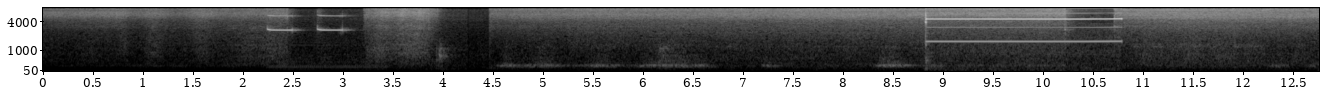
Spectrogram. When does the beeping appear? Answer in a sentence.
You can hear the beeping from 2.2 to 3.1 s and from 8.8 to 10.8 s.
